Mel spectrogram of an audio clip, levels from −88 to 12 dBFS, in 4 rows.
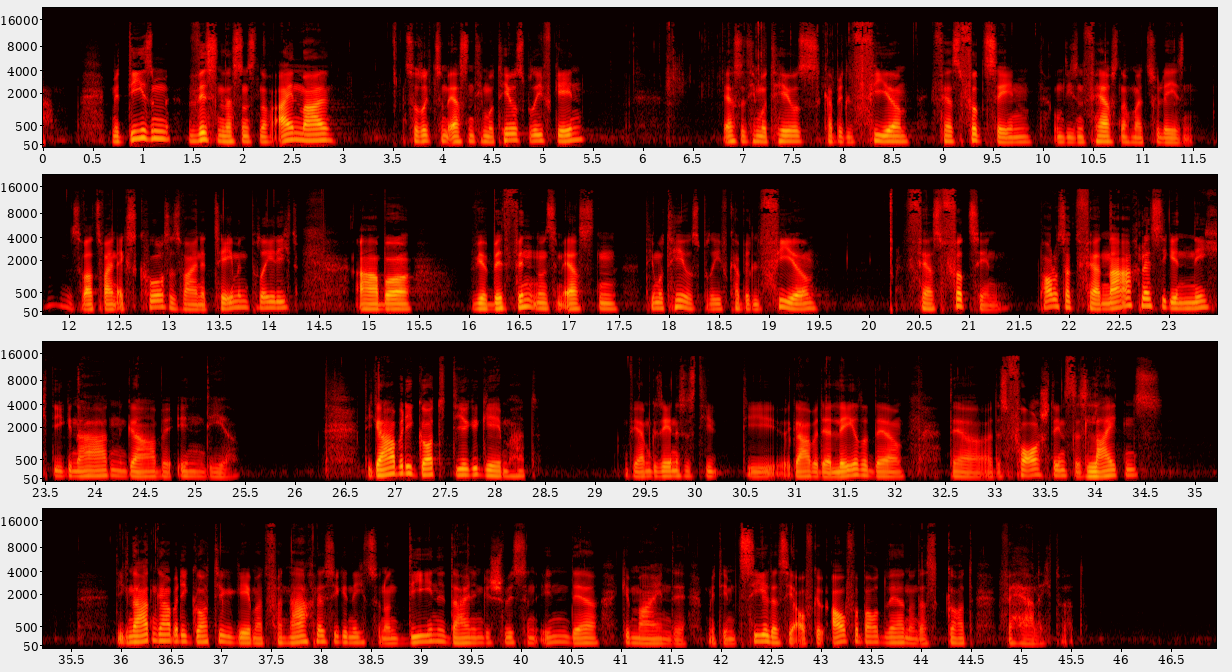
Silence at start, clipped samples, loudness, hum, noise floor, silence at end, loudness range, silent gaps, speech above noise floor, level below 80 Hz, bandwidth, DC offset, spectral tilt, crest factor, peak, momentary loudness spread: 0 s; under 0.1%; -34 LUFS; none; -78 dBFS; 1.45 s; 6 LU; none; 45 dB; -72 dBFS; 15.5 kHz; under 0.1%; -5.5 dB/octave; 24 dB; -10 dBFS; 15 LU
